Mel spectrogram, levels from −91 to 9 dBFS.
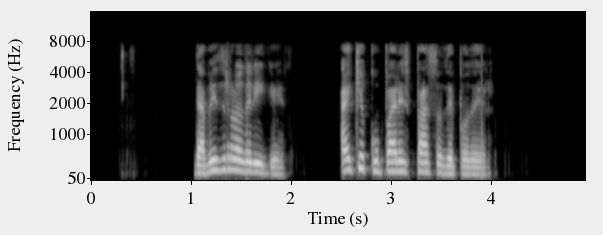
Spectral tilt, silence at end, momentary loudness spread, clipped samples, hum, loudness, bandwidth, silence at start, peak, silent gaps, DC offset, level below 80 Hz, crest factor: -6 dB/octave; 0.95 s; 9 LU; under 0.1%; none; -16 LUFS; 8 kHz; 1.05 s; 0 dBFS; 2.14-2.48 s; under 0.1%; -60 dBFS; 18 dB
